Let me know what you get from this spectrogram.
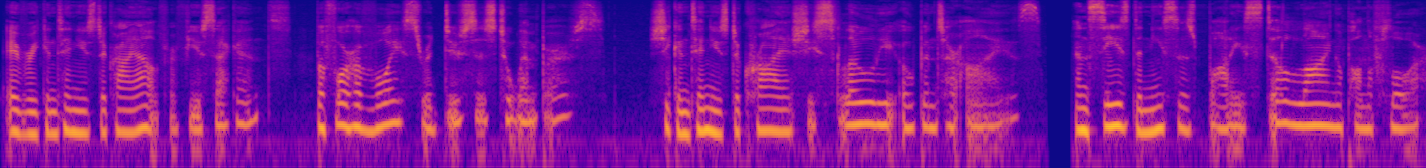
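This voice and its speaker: A woman narrating a scripted horror story with a measured, dramatic delivery. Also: mid-range voice, vocal fry, darkish tone, no echo, clean studio sound. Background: music.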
